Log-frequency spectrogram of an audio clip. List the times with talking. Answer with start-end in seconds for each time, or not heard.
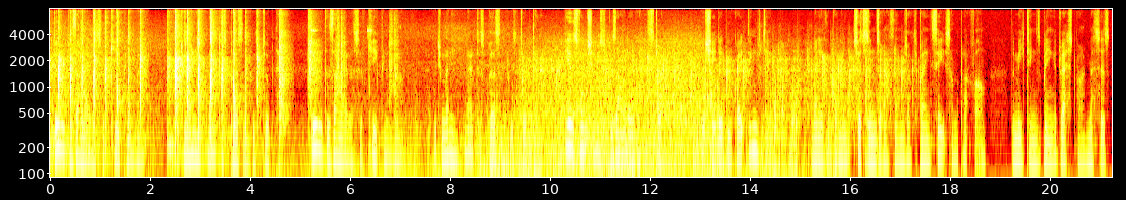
0.0-21.2.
